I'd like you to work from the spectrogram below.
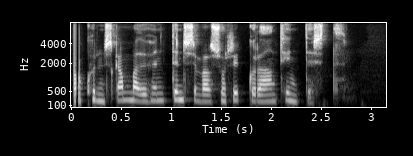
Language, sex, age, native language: Icelandic, female, 40-49, Icelandic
